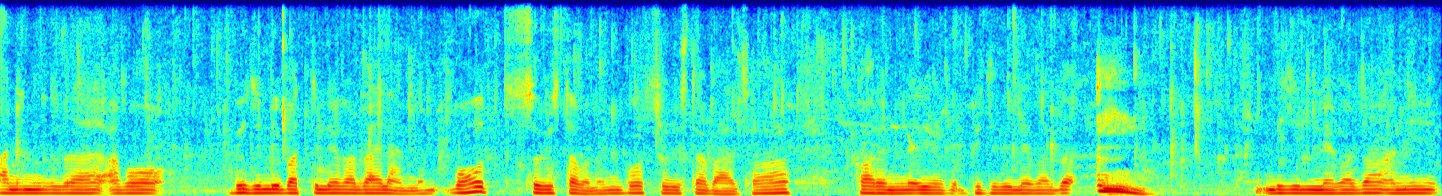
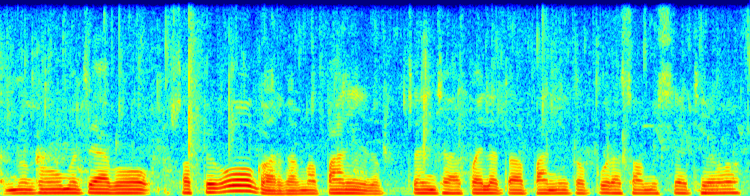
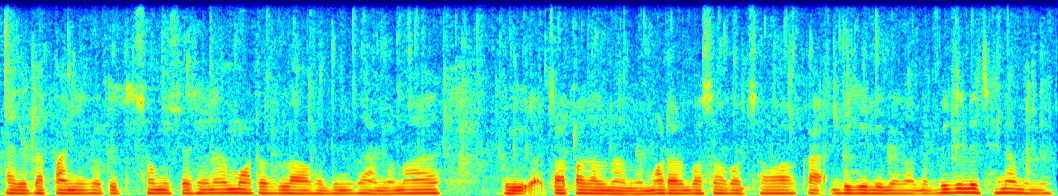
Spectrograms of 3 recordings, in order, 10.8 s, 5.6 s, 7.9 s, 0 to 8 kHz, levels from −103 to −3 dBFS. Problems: constant background noise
